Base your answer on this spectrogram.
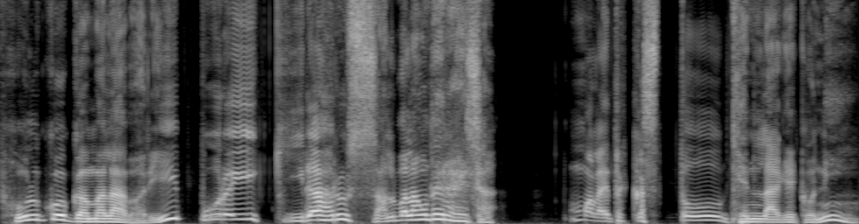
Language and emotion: Nepali, disgusted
